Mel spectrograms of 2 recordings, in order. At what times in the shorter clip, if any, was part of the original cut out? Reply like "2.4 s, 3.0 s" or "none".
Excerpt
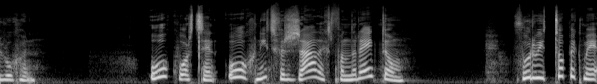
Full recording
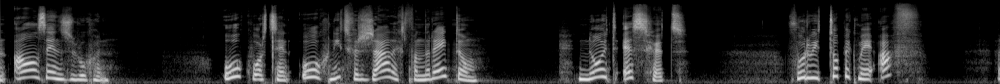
5.0 s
